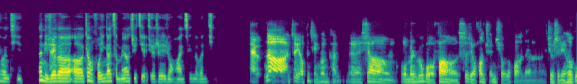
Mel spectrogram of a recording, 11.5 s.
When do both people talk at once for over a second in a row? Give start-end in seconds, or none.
none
